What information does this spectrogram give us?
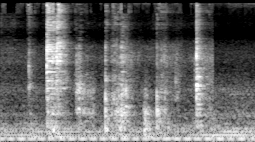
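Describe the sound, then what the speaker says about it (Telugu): Sesame seeds dry-roasting in a pan with no oil, stirred with a utensil that gives several sharp scraping and tapping strokes over a soft, steady crackle, close and fairly loud, with no voices. "నువ్వులు పొడిగా వేపాలి, ఆయిల్ వేయకూడదు."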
